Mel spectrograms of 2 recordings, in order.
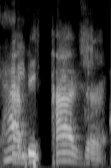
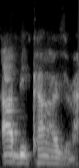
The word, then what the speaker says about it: Abeckaser: Abeckaser. – I know, I keep... Abeckaser is really how you pronounce it, the Israeli way. – It's Abeckaser.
